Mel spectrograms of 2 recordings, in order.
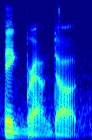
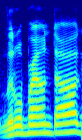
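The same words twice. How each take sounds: First: Lower, flat correction "Big brown dog."; UPS guy correcting. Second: High, louder incredulous check on "Little brown dog?"; asking it high and loud, hoping it's Charlie; surprised question. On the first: UPS driver correcting the dog owner, lower and matter-of-fact. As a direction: set him straight, voice dropped. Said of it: "And he goes". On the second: To the UPS driver about the lost dog, a high surprised question. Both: Retold or imitated.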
